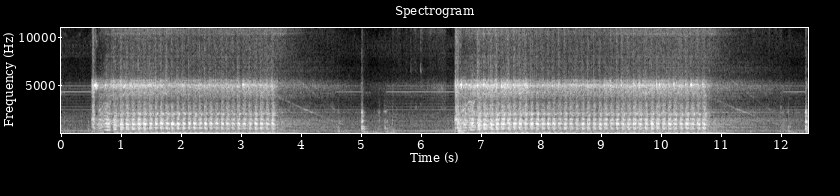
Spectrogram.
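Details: 1991 Mercedes 300SL no-start: with fuel pressure present and a smell of fuel, two 3–4 second cranks at a fast, even starter rhythm, but the engine never fires. The owner wonders why fuel is not getting through the injectors.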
